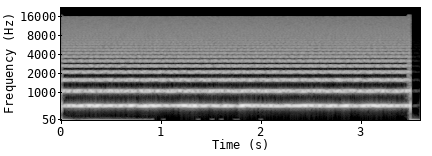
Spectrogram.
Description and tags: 16unisono-saw
raw wave recorded directly into emu 1820m
andromeda, saw, unisono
